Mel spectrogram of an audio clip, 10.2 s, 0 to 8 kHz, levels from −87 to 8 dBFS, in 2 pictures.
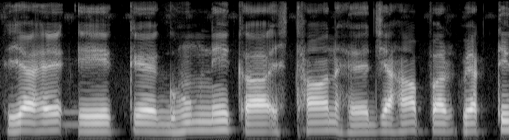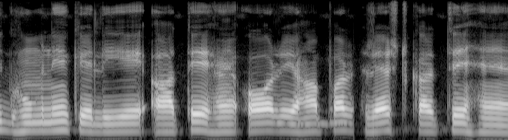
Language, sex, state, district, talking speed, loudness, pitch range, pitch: Hindi, male, Uttar Pradesh, Hamirpur, 125 wpm, -14 LUFS, 120-135 Hz, 125 Hz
